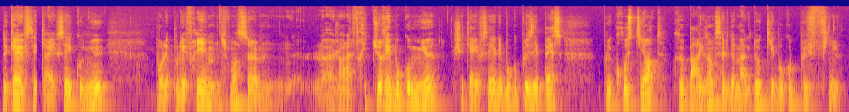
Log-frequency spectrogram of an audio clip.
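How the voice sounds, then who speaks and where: A man's voice: medium pitch, brisk, darkish tone, breathy edge. A man with a stuffy, blocked-nose voice from a cold, chatting casually and a little hesitantly to camera as he hosts a food vlog at home. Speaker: host of a mukbang food review vlog.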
